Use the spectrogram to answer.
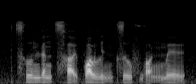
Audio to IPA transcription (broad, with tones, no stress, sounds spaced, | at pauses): t͡sʰ ɹ̩˥ n̪ ɥ ɛ˥˩ n t͡sʰ a̰˨˩ ɪ̯ p ɑ˥˩ ʊ̯ l ḭ˨˩ ŋ t͡s ɹ̩˧˥ f w ɑ̰˨˩ ŋ m e˥˩ ɪ̯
